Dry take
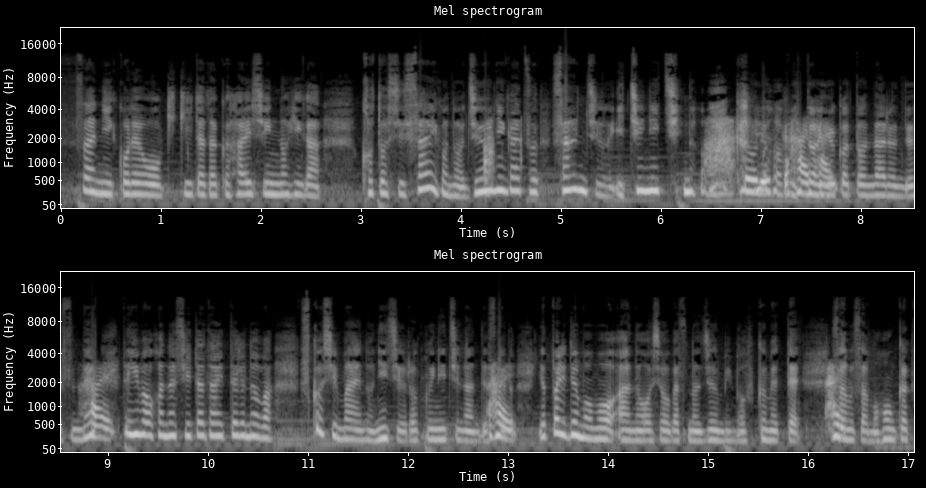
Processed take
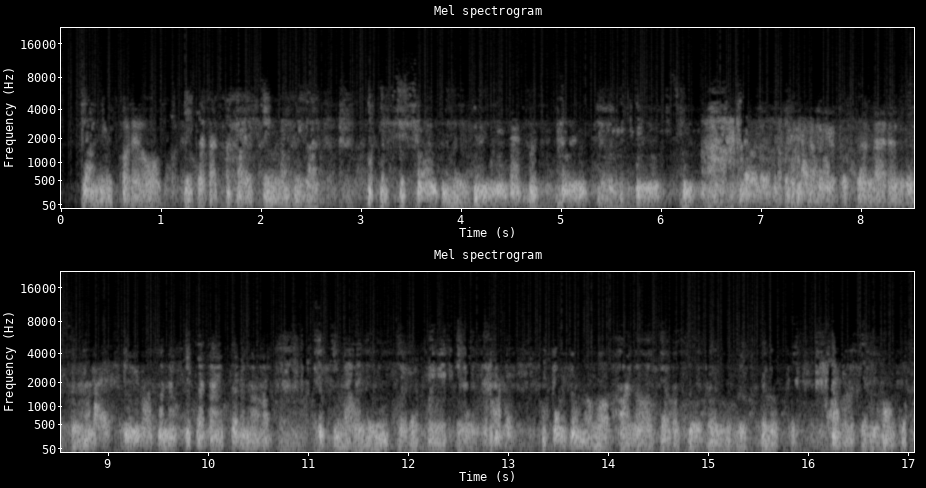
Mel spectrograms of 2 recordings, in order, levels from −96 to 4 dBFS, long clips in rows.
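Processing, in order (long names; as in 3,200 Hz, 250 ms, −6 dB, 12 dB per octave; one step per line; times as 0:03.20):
harmonic-percussive split with one part muted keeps harmonic
noise gate with hold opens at −37 dBFS
0:03.55–0:05.20: bass and treble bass +9 dB, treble −14 dB
treble cut that deepens with the level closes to 2,300 Hz, closed at −19 dBFS
0:12.17–0:12.84: tilt shelving filter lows −7 dB, about 1,300 Hz
downward compressor 5 to 1, threshold −30 dBFS, peak gain reduction 14 dB
transient designer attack +4 dB, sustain −4 dB
surface crackle 57 per second −43 dBFS
random phases in short frames
feedback echo with a long and a short gap by turns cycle 805 ms, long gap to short 1.5 to 1, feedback 50%, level −18 dB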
